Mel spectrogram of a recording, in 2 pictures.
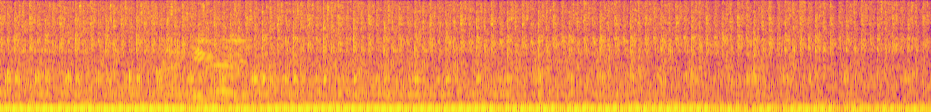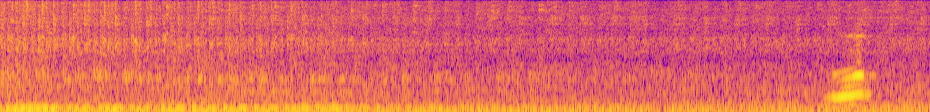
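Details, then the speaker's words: VW Beetle air-cooled engine at steady idle with a regular knock about three times a second; fan removed it ran with only lifter noise, with fan and belt refitted the knock returned. Traced to the alternator or fan. "That's what it is. It's the fan or the alternator."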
